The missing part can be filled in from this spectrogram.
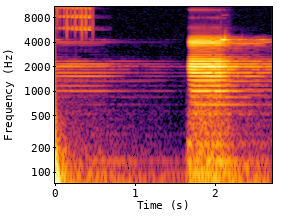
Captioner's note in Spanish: pitido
